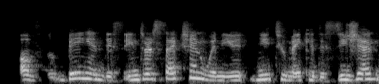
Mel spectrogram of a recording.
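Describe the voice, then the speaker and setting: A woman speaks in an Israeli accent at a medium pitch with lively intonation. Her pace is fairly quick, and background noise is noticeable. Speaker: webinar host. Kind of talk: interview. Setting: video call.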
